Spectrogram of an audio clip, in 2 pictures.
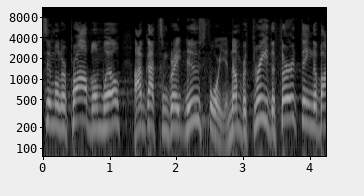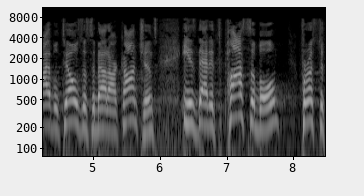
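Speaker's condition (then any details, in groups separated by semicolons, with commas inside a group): No condition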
